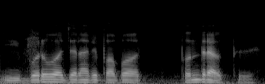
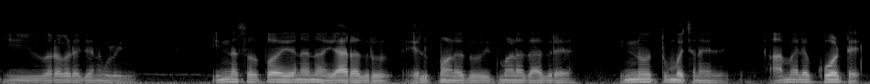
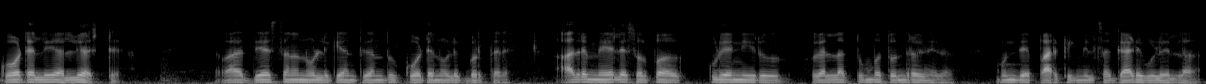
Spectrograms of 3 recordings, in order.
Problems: none marked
